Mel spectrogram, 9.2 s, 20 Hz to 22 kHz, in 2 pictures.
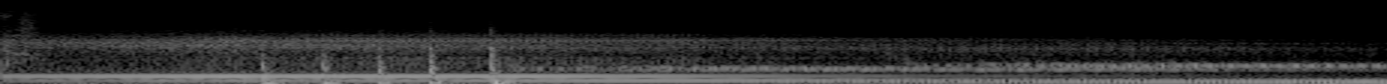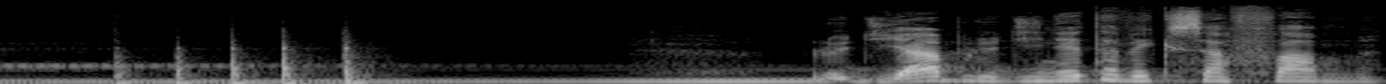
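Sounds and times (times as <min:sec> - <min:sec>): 
low sustained eerie musical drone: 0:00.0 - 0:09.2
quick loud knocks on a door: 0:05.0 - 0:06.0
speech: 0:07.4 - 0:09.2.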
